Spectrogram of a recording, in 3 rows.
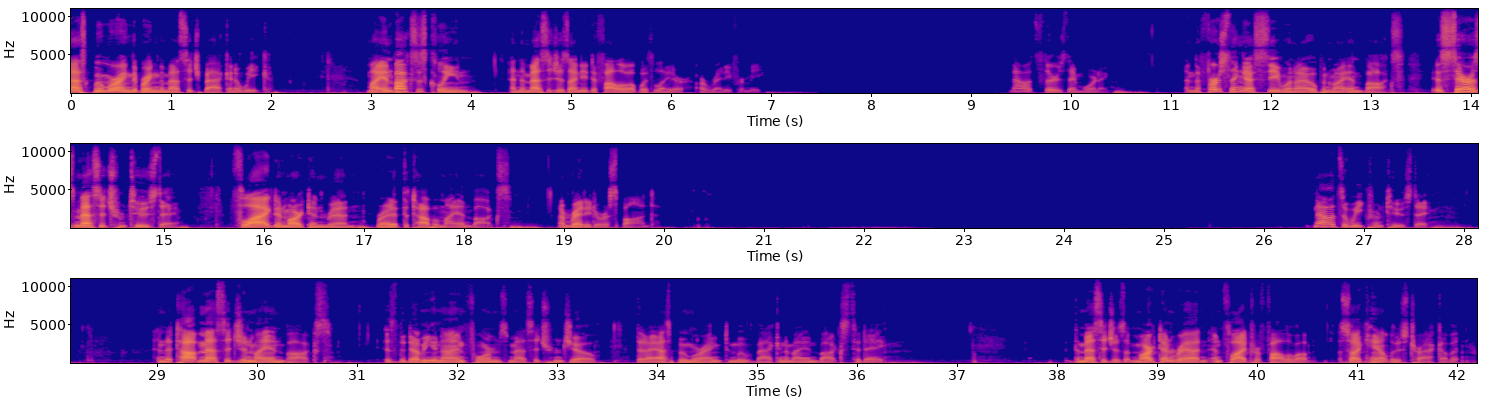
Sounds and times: Narration, monologue: 0:00.0 - 0:07.3, 0:09.4 - 0:21.4, 0:25.5 - 0:42.2.

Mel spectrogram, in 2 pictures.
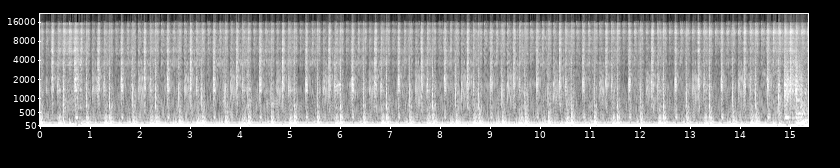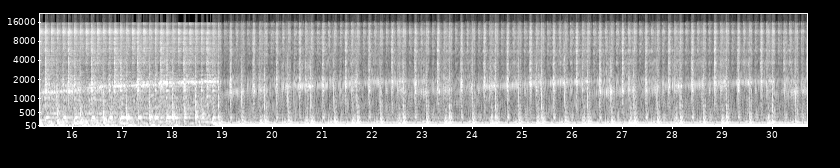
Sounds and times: Electronic music: 0:00.0 - 0:30.7.

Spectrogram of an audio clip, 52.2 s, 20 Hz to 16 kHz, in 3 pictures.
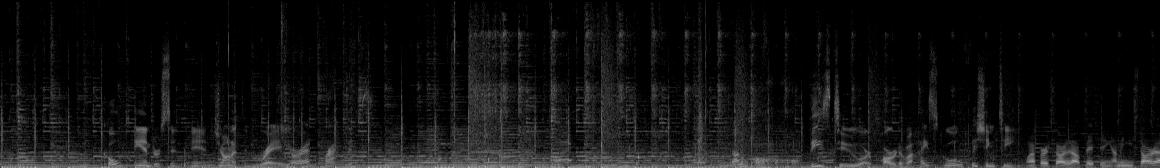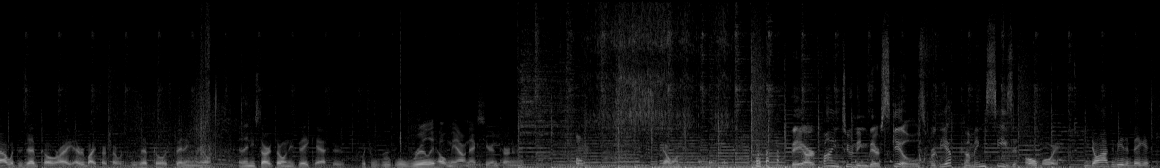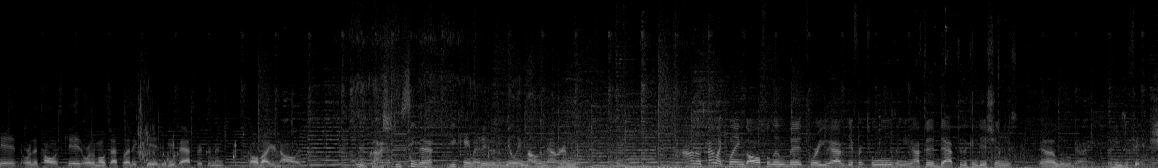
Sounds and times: Music: 0:00.0 - 0:52.1.

